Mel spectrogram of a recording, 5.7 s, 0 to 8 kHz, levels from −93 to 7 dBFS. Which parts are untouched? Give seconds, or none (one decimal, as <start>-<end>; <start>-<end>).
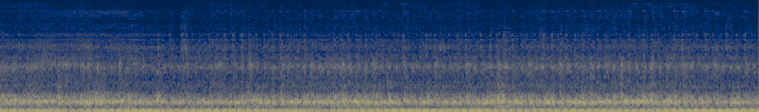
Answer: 1.2-5.7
